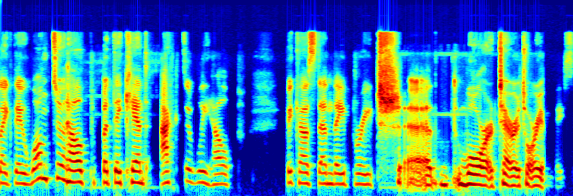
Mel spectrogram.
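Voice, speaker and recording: With lively intonation, a woman speaks in an unremarkable speaking voice. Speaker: interview guest. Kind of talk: casual chat.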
